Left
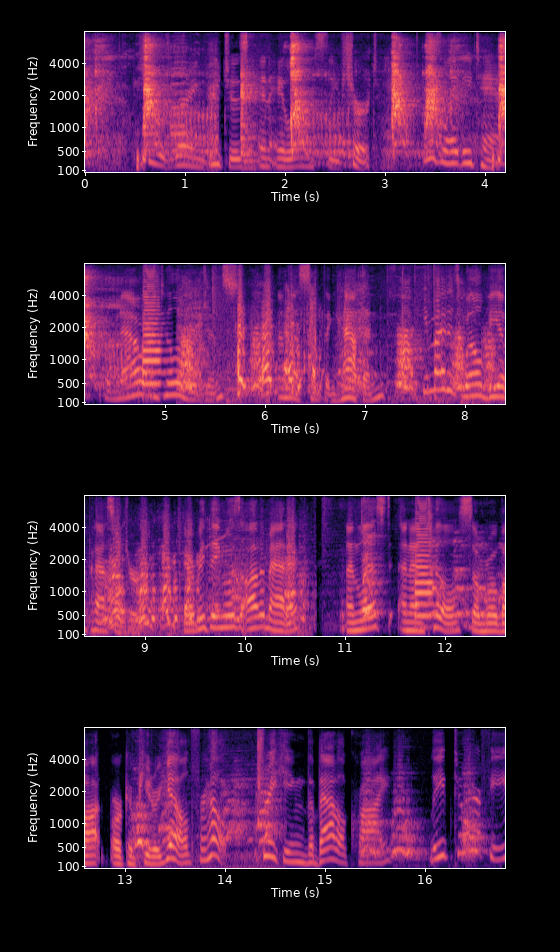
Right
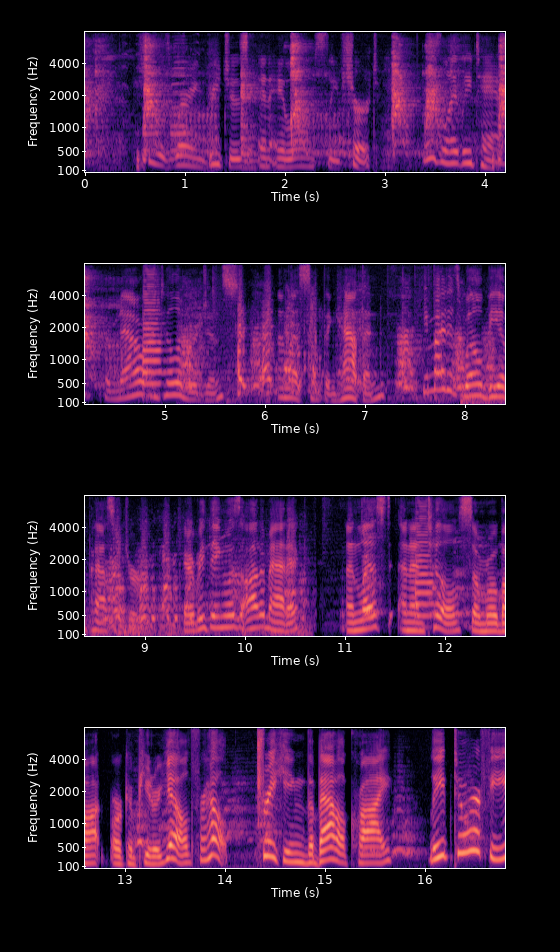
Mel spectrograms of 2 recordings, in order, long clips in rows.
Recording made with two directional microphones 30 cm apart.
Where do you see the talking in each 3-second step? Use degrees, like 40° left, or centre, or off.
50° left, 40° left, 40° left, 20° left, 10° right, 60° right.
